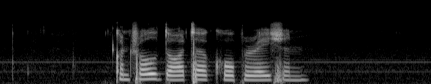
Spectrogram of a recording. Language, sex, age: English, female, 19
